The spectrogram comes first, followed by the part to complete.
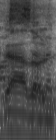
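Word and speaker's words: גדול: Gadol significa grande. ¿Está bien? Ahora, en hebreo el énfasis suele ir en la última sílaba. Entonces no dices gadol, dices gadol.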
